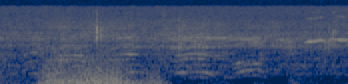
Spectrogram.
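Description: A brief low rush of noise on the microphone, about a second long, over faint voices in the background.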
